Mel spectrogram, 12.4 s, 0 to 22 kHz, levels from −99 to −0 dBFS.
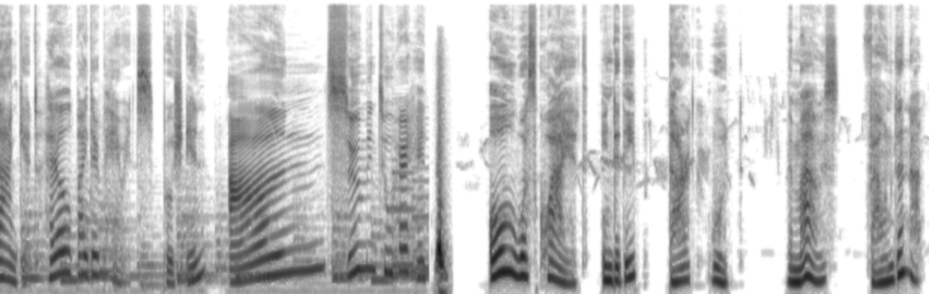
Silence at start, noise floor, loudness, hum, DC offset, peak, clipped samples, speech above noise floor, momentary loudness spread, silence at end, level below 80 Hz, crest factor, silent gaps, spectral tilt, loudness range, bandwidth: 0 s; -65 dBFS; -24 LUFS; none; under 0.1%; -2 dBFS; under 0.1%; 41 dB; 13 LU; 0.15 s; -54 dBFS; 22 dB; none; -5.5 dB/octave; 6 LU; over 20 kHz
